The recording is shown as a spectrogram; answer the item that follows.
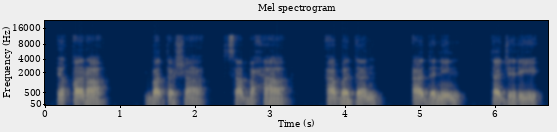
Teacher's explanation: So whenever this qatabajad, qaf, ta, ba, jim, dal having sukun on it, it should be pronounced with the qalqala, little bit bouncing, return back the sound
